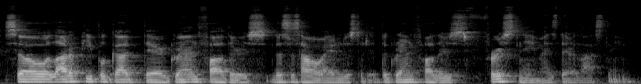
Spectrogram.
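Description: A man from Germany talks through his answers slowly, doubling back and filling pauses as he thinks. His voice sits low. The sound carries a roomy echo. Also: fairly even intonation. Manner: reflective, rambling with many fillers and restarts. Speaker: podcast guest, life coach. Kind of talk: casual interview chat.

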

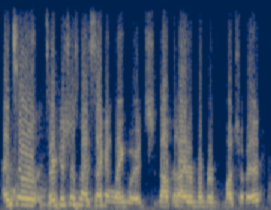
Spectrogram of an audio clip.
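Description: High-voiced young man, thoughtful and academic. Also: a little fast. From Little Rock, Arkansas, USA. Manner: thoughtful, academic, many filler ums and uhs. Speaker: podcast guest. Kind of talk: casual interview talk. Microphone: remote call from a conference. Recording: dull lo-fi sound, dry.

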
